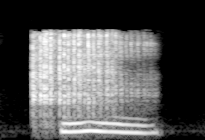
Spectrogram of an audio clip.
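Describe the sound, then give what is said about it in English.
A burst of dice clattering and rattling for about a second as they are rolled for a history roll, fairly loud, with a low steady hum-like voice tone running underneath before it stops abruptly. “Mr. Pell would probably be rolling on this too. I'm my dice are hot.”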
